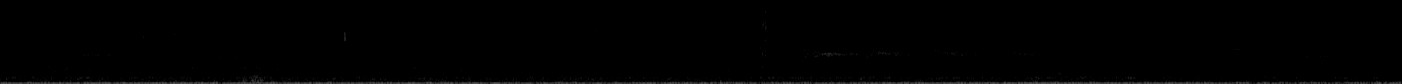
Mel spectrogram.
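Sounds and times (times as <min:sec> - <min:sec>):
low outdoor rumble: 0:00.0 - 0:14.0
faint bird calls: 0:07.9 - 0:11.4.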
